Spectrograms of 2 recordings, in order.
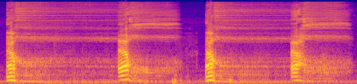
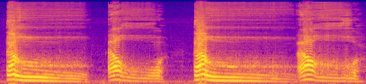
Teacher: They come from the top part of the throat, right? Where the root of the tongue raises against the uvula and produce the sound.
